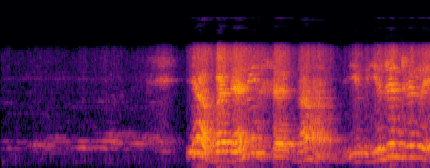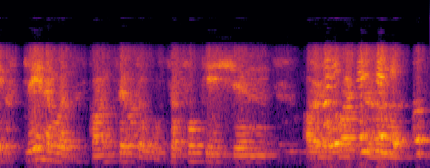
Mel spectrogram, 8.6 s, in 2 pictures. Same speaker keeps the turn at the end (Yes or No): No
